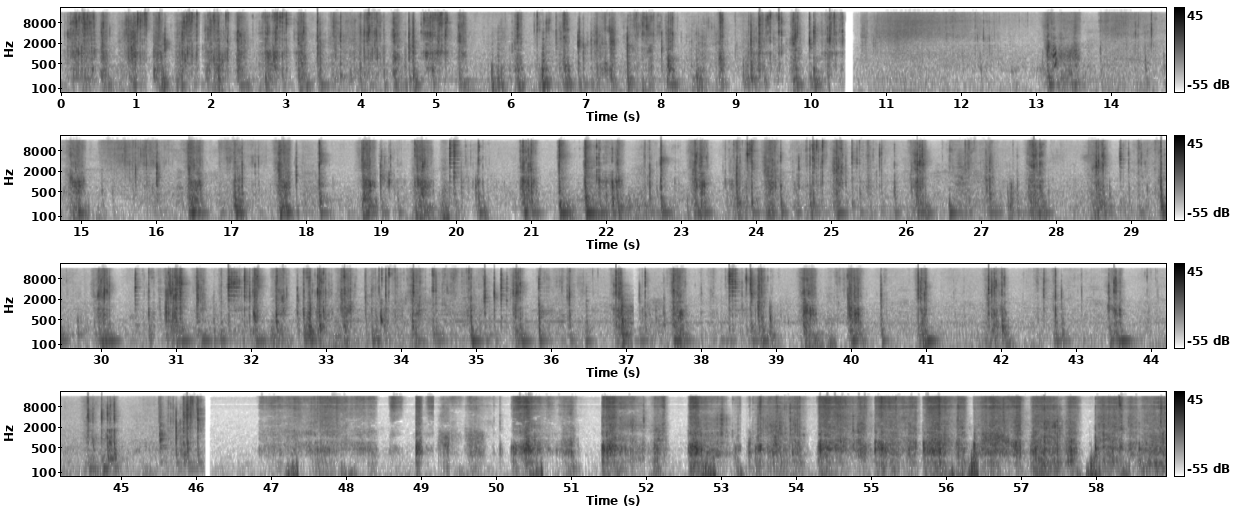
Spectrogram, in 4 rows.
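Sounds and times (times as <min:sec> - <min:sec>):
slime crackling and popping: 0:00.0 - 0:45.0.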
